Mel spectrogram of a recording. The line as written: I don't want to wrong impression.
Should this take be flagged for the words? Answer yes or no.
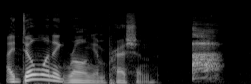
no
